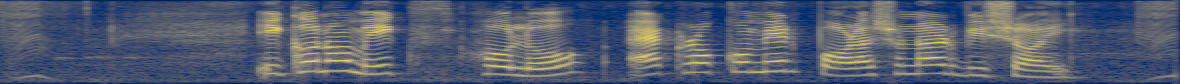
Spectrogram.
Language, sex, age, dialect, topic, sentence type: Bengali, female, 25-30, Standard Colloquial, banking, statement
